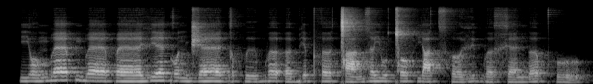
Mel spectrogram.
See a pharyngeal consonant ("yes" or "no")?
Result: no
